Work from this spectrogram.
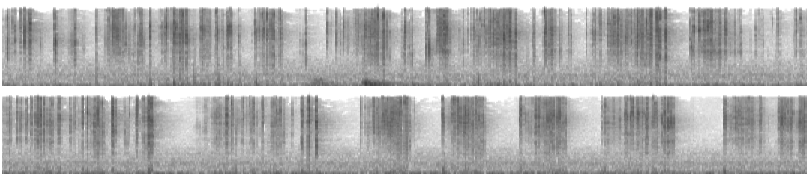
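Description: Long acrylic nails scratch and tap fast across a hand-sized, heart-shaped amethyst geode slab of solid stone, with a purple crystal face and grey rim, held close. Dense, bright, scratchy bursts come in rapid strokes with brief gaps and very little low end. Each stroke cuts off sharply with no ring.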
